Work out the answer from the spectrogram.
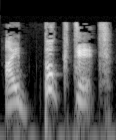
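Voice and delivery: high, loud, slow furious protest; spitting with rage. A narrator's reading. Wood protesting to Flint, spitting rage. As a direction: spit each word out in rage. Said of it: "positively spitting with rage".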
